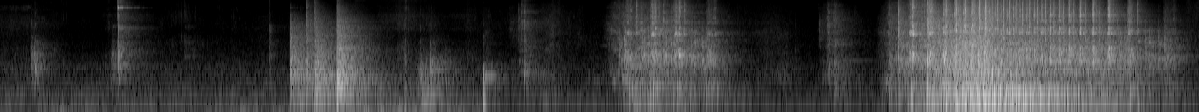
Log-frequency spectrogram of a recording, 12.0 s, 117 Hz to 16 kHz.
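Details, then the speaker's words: Tecumseh HMSK105-159913B engine on PM0525202 generator, low compression, running on starting fluid with no fuel supply: short sputtering bursts after each pull, catching one to three seconds then dying; engine shown capable of running. "nice I've got to say I'm a little surprised I was not expecting that so the engine it is capable of running"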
